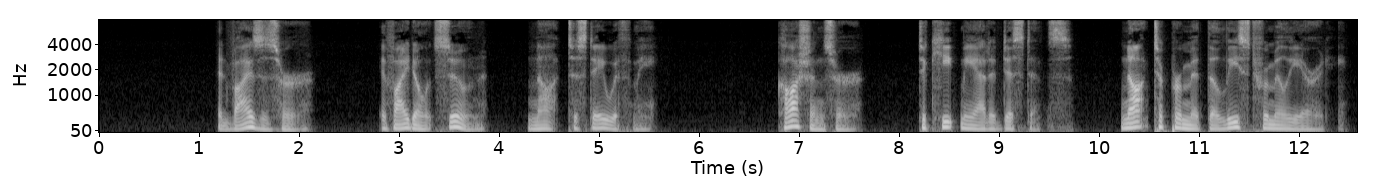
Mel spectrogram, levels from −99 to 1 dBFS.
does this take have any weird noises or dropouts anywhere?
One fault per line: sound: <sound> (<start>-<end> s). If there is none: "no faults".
no faults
